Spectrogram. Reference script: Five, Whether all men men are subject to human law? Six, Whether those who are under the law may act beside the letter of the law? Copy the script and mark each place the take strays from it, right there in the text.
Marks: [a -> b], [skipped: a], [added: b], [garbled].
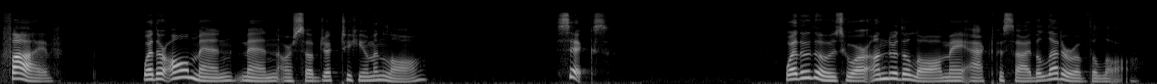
Five, Whether all men men are subject to human law? Six, Whether those who are under the law may act beside the letter of the law?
